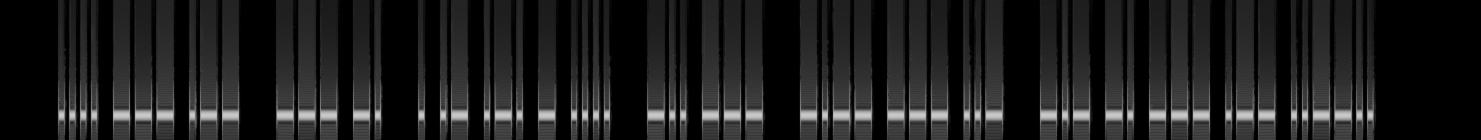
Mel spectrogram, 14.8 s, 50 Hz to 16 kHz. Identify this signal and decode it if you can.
Morse code, heard as a keyed tone, about 22 wpm, 700 Hz. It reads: HOW ON EARTH DO YOU KNOW?
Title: Sentences from Top 200 Words 22wpm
